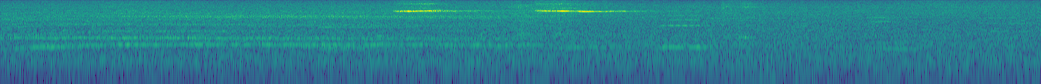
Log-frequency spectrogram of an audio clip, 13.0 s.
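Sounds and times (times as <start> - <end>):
train wheels squealing: 4.8 - 8.8.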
